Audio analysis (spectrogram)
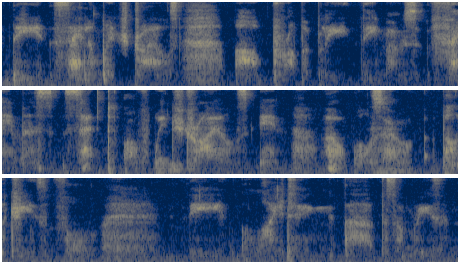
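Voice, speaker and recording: A woman whispering breathily and deliberately as she hosts and narrates a true-crime story in ASMR style. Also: rough recording. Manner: soft, deliberate, slow delivery. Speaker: ASMR video host and narrator.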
